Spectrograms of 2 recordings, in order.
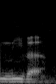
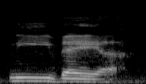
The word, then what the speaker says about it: Nivea: Notably Nova is saying hello to Neva. Close enough. All right, cool. Nivea. Nivea. Okay, got it. Thank you. Nivea. Oh, that's cool. Break it down. Break it down. Let's take it to 3 syllables, people.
